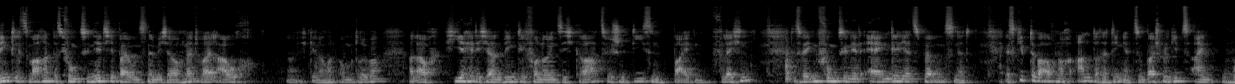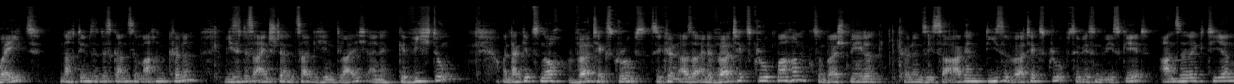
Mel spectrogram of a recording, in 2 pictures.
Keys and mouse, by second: 2.6 click, 9.6 click, 10.0-20.3 drag, 20.8 click, 21.3 Tab, 21.8 alt+click.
